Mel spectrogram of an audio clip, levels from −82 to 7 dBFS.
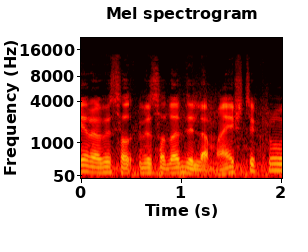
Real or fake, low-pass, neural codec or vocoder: fake; 14.4 kHz; codec, 44.1 kHz, 7.8 kbps, Pupu-Codec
